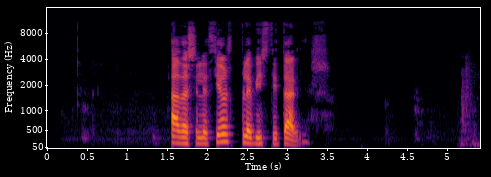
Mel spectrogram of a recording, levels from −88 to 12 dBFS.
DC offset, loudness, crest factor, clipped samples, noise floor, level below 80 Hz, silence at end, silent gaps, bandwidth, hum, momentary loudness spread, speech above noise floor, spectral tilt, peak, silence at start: under 0.1%; -20 LUFS; 24 dB; under 0.1%; -80 dBFS; -76 dBFS; 2.3 s; none; 11.5 kHz; none; 5 LU; 60 dB; -4.5 dB/octave; -2 dBFS; 1.55 s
